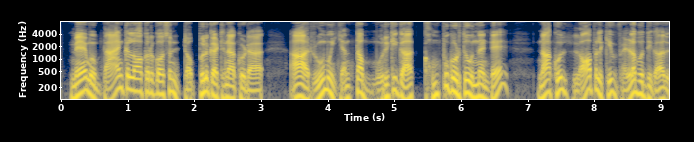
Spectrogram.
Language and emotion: Telugu, disgusted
